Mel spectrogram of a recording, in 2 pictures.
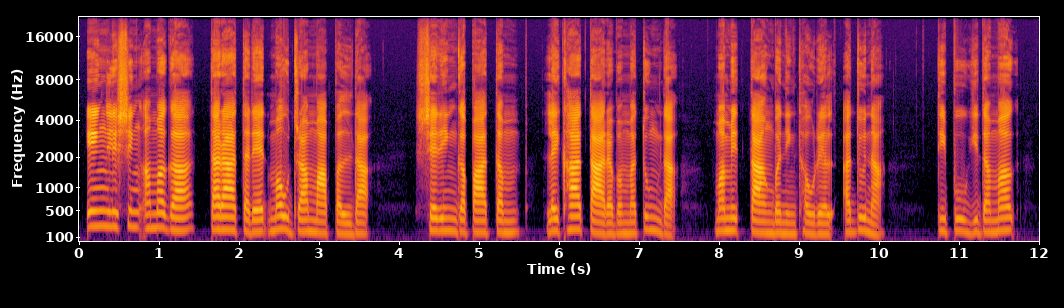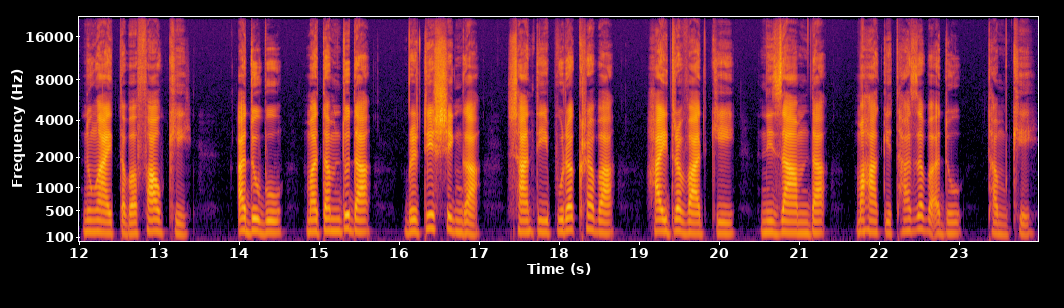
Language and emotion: Manipuri, neutral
